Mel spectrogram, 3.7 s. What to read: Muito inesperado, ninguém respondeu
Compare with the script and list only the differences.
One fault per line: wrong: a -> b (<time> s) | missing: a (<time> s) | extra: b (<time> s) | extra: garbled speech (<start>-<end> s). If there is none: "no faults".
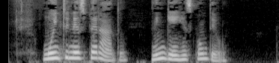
no faults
